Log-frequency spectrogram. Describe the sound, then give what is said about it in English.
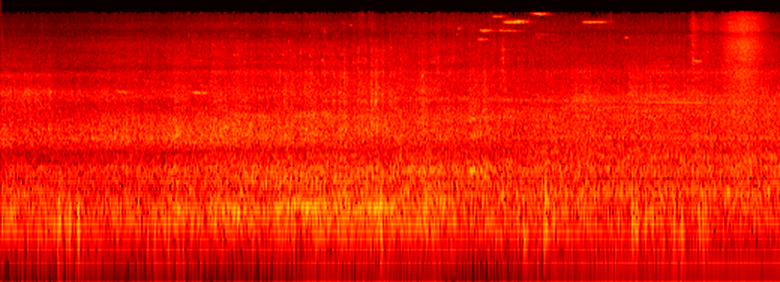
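A vehicle labours up a steep hill near a small town's main square, its engine giving a steady, continuous low drone with no talk over it. “vehicle labouring up a rather steep hill just to the north of me here.”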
